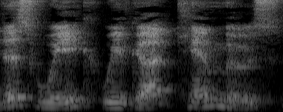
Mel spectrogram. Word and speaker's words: Moos: And this week, we've got Kim Moos, which is pronounced, yes, like you said, what, the food and the hair care product, yes.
